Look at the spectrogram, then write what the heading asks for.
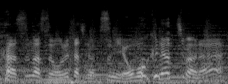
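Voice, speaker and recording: A cocky spaceship pilot with a very high, animated voice. His talk is rough, wry and slangy in sci-fi audio drama style, under loud music. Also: brisk.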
